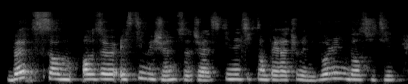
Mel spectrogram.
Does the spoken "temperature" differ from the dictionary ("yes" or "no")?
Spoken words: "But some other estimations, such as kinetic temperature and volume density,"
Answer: yes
